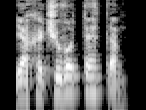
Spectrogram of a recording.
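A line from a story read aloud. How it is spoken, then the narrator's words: Joyful declaration. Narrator (Russian): радостно заявил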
